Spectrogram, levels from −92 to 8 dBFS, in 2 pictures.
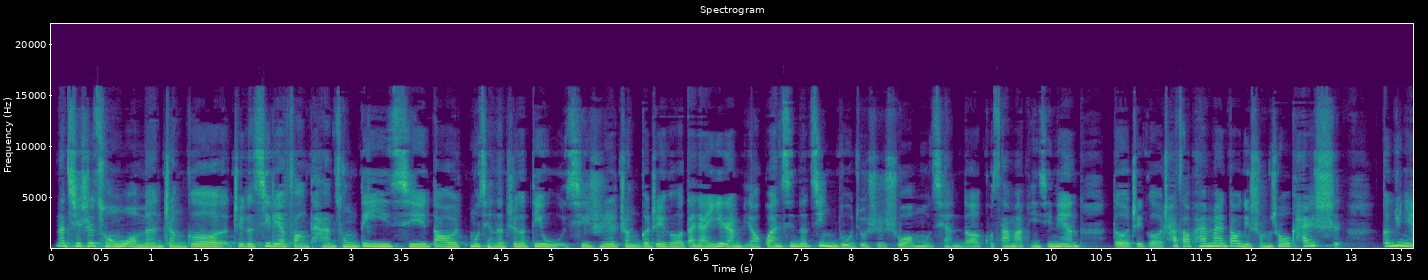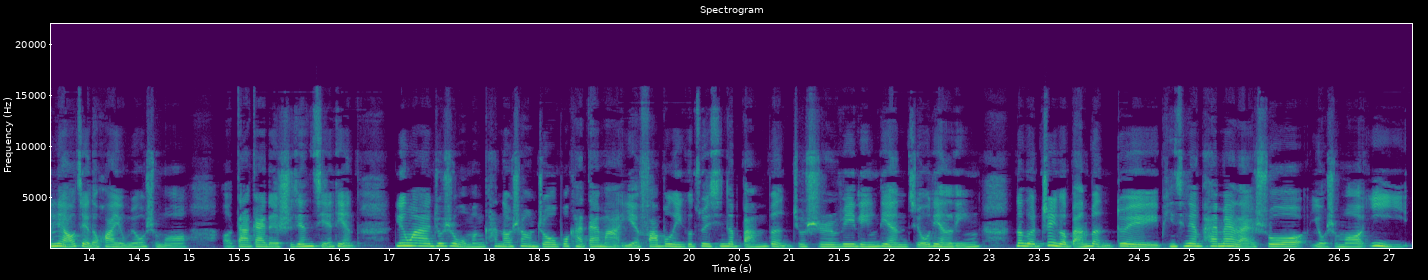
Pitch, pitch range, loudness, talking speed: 205 Hz, 190-230 Hz, -18 LUFS, 315 characters per minute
